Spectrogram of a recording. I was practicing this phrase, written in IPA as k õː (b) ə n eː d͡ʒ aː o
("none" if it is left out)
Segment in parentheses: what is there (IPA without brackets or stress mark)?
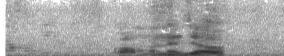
m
